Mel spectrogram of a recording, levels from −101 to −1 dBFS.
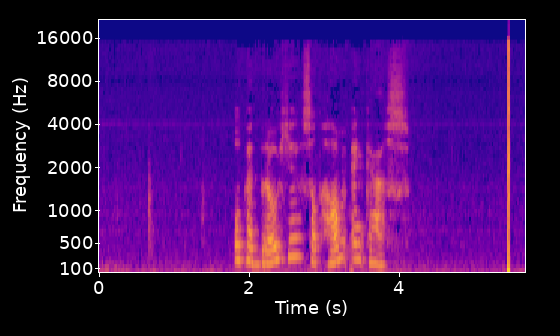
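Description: Right at the end, from about 5.45 to 5.49 s, there's a case of file tags played as audio: a block of text metadata got read as samples, so you hear a short, hard-edged rasp sitting off-centre, then dead silence where the zero padding lands.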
